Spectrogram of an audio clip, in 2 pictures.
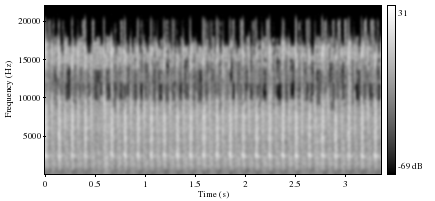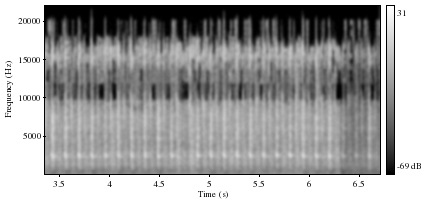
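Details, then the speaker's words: Engine idling with a sharp, hard, regular metallic knock about four per second; on teardown the number four connecting rod was found bent. "इस engine में आप देख रहे हो heavy knocking sound आ रहा है। यह प्रॉब्लम मेनली कनेक्टिंग रोड की वजह से होती है।"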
